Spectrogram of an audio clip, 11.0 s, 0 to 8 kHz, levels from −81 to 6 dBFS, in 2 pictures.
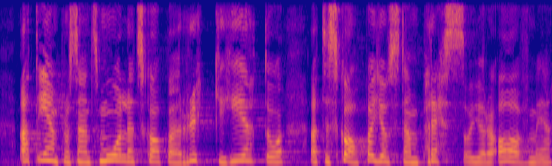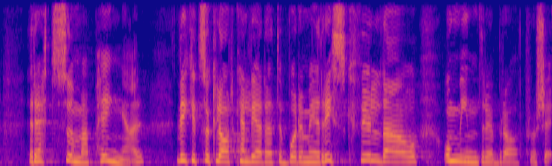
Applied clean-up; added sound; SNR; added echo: none; none; none; none.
